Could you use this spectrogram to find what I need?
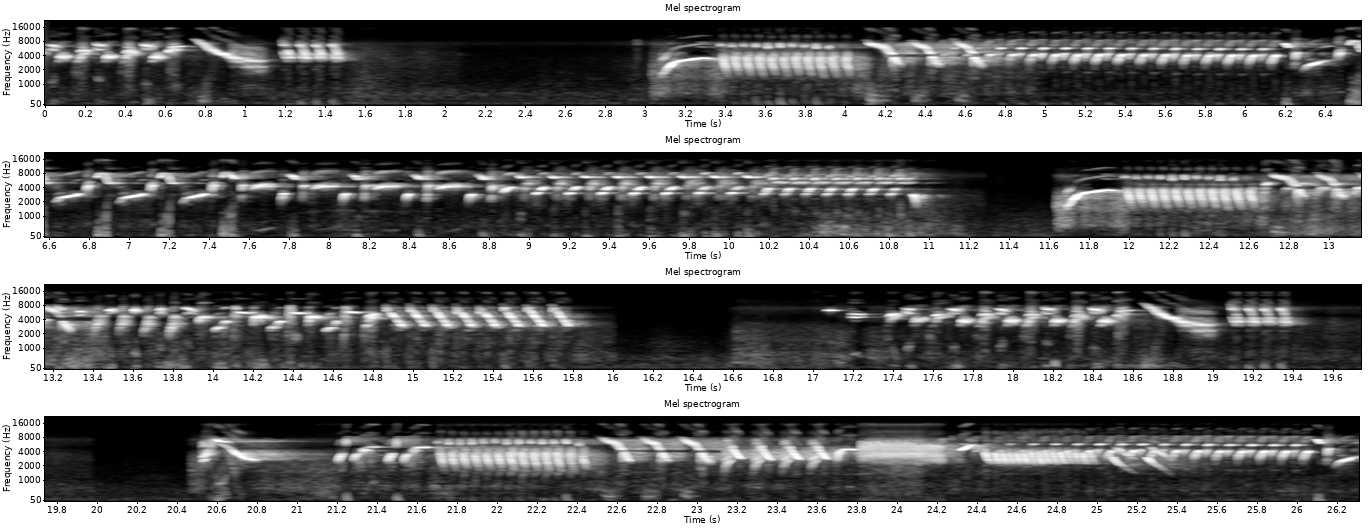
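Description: A canary sings loud, rapid trilling phrases with short pauses between them.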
